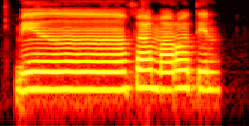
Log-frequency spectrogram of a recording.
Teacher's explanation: Tetap nunnya itu harus dibaca dengung dan sedikit ditahan. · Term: ikhfa ausat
